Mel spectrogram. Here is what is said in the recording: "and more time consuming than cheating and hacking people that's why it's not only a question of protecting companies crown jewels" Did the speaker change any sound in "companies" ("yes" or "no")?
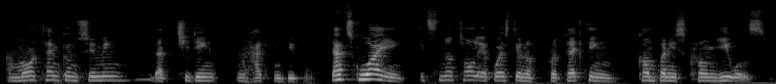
yes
